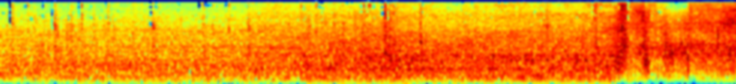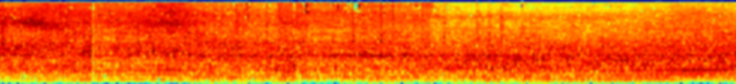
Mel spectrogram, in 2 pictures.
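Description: Engine and road noise heard from inside a moving car's cabin, the engine note climbing in pitch twice as it accelerates. A brief knock a little past four seconds in.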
